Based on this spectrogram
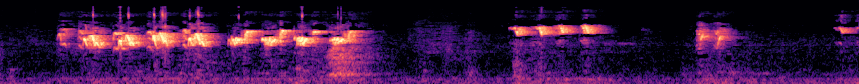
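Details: Caged Javan Horsfield's bush lark, sitting relaxed and singing, gives a rapid, buzzy, high chattering phrase lasting about two seconds, then shorter high trilled bursts after pauses.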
